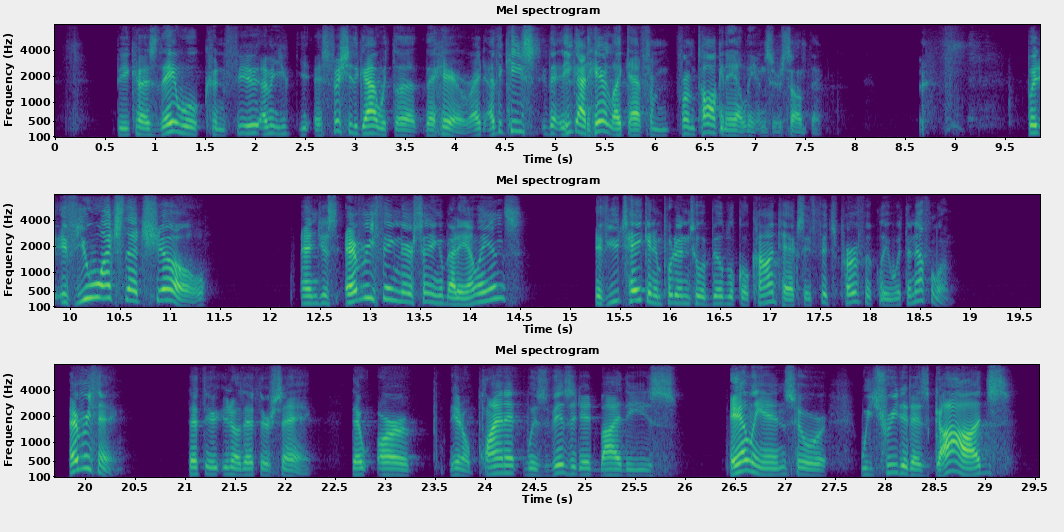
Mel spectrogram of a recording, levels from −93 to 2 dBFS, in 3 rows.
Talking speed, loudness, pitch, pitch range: 170 wpm, -26 LUFS, 165 Hz, 140-210 Hz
